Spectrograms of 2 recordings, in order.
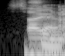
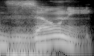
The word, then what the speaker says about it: Sony: what I've heard, they actually have to pay Sony to upload a new update every game. Yeah, it's only PS4. Like it's only the. Sony. I thought you said Zony.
